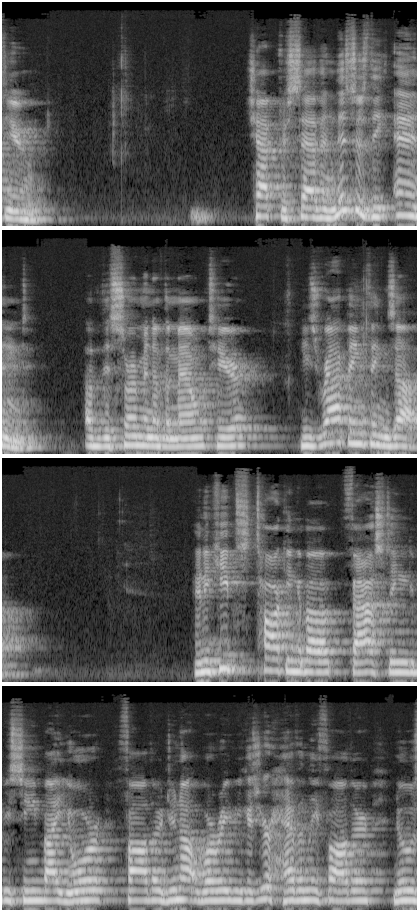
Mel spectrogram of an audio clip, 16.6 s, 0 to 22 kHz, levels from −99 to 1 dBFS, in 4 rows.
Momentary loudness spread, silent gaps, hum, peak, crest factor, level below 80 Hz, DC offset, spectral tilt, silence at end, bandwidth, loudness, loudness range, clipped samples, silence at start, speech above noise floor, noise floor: 9 LU; none; none; -6 dBFS; 12 dB; -54 dBFS; under 0.1%; -5 dB/octave; 0 s; 17.5 kHz; -18 LUFS; 4 LU; under 0.1%; 0 s; 40 dB; -58 dBFS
